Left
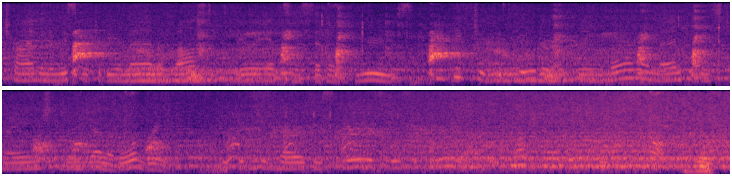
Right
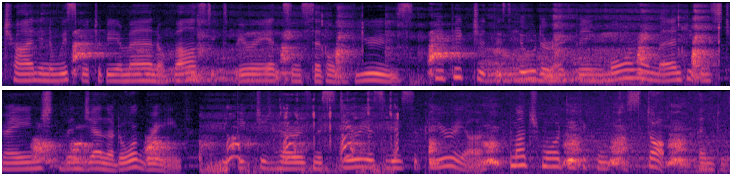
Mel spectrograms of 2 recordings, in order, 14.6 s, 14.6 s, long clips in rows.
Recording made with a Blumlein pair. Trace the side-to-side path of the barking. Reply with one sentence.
In this clip you hear the barking move from left to right.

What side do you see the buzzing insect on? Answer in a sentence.
You can hear the buzzing insect on the left.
